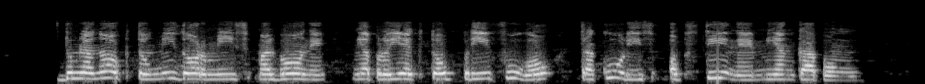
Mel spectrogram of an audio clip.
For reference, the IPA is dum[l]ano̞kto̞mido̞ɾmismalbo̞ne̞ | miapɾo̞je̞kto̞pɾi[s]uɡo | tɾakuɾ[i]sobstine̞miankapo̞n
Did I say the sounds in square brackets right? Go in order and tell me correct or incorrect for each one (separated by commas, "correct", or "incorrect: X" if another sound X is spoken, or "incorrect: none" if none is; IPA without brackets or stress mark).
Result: correct, incorrect: f, correct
